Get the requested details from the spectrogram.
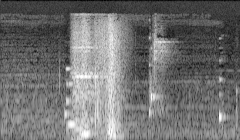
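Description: A sword whooshes as it is drawn with a ringing swish.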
